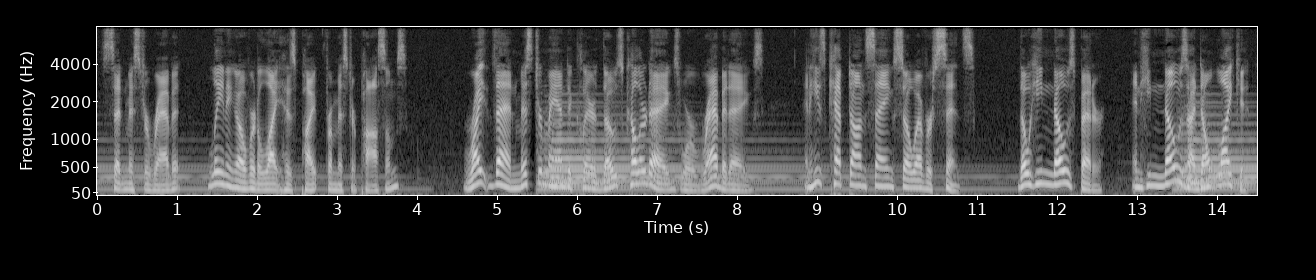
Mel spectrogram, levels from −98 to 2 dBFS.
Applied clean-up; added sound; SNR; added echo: none; Guitar; 11 dB; none.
